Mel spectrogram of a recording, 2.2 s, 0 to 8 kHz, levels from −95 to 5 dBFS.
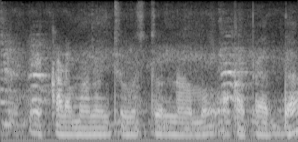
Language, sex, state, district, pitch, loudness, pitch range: Telugu, male, Andhra Pradesh, Manyam, 105 Hz, -19 LUFS, 100-105 Hz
